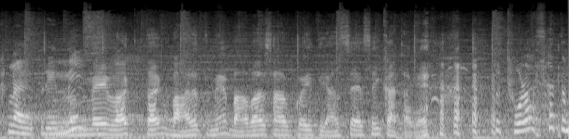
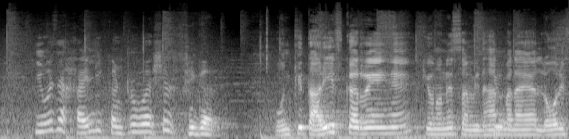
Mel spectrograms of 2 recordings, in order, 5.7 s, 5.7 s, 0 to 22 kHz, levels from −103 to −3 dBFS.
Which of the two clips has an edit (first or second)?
second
